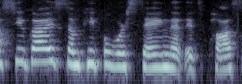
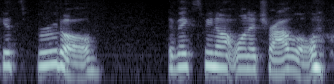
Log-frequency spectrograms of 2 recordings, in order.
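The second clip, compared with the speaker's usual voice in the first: ordinary delivery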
